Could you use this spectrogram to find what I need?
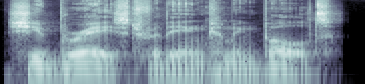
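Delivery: usual speaking voice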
